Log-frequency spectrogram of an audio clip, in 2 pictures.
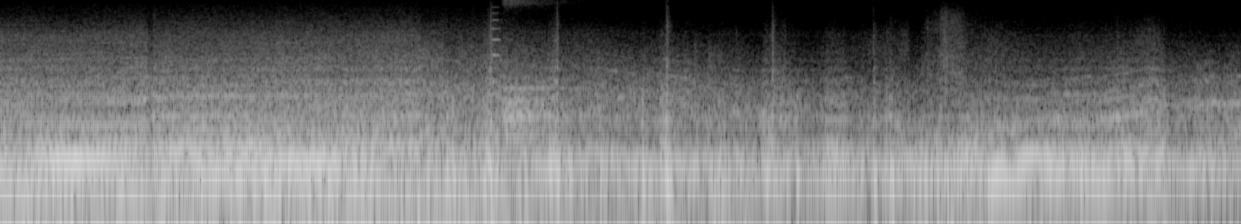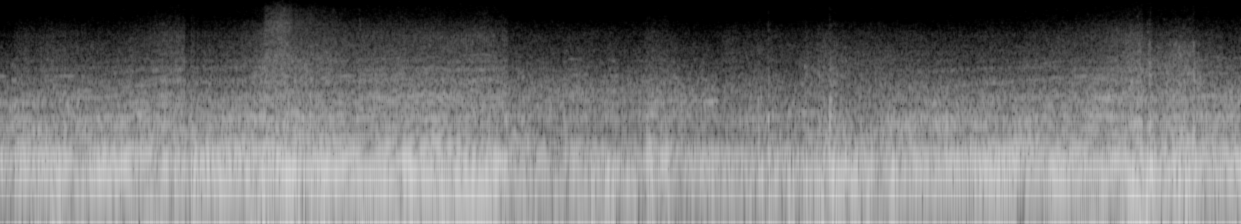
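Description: A racing car engine roars loudly, its pitch rising and falling as it speeds up and slows down.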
